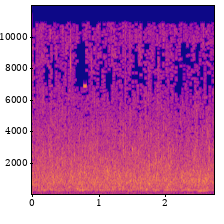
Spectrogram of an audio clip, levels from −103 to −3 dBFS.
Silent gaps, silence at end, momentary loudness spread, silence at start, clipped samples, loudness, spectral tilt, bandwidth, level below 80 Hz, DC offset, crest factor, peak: none; 0 s; 2 LU; 0 s; under 0.1%; -33 LUFS; -1.5 dB/octave; 11.5 kHz; -62 dBFS; under 0.1%; 14 dB; -18 dBFS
